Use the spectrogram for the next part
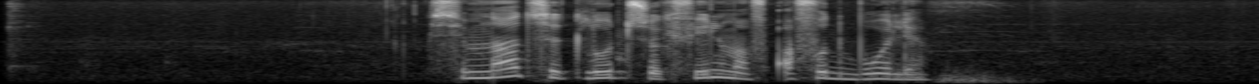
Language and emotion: Russian, neutral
